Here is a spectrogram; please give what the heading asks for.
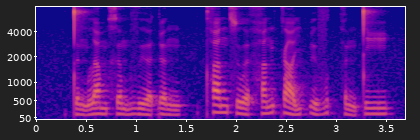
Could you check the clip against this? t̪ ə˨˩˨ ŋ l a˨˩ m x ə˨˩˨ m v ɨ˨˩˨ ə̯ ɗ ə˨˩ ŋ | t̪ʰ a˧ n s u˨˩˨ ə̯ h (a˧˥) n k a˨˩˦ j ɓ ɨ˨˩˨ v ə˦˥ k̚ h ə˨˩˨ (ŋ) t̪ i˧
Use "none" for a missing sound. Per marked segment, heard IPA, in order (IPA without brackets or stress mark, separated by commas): a˧˥, ŋ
